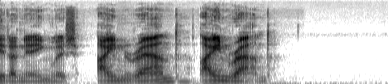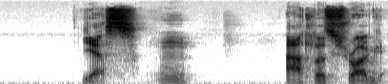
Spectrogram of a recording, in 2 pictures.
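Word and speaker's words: Ayn Rand: Rand how do you say it in English Ein Rand Ein Rand yes Atlas Shrug and Ein Rand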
